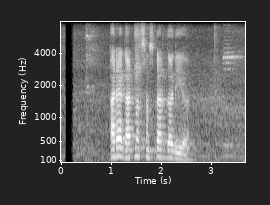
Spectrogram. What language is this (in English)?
Nepali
